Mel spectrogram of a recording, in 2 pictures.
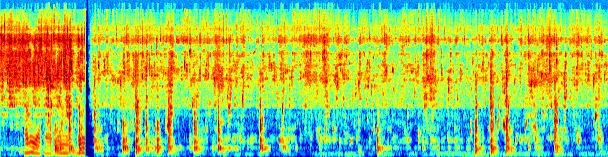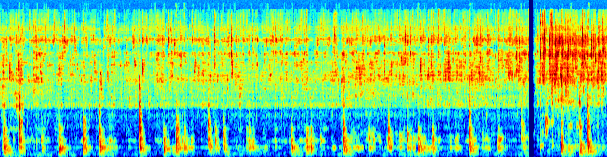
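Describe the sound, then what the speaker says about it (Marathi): Water pours into a tank being filled for drip fertigation of an orchard, making irregular splashing and gurgling close by, with some voice-like sounds mixed in. "आता आपली टाकी जवळजवळ भरत आलेली"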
